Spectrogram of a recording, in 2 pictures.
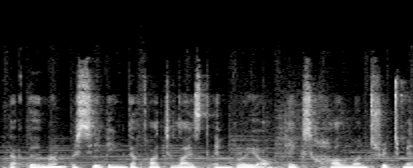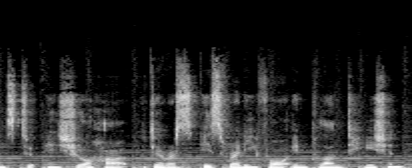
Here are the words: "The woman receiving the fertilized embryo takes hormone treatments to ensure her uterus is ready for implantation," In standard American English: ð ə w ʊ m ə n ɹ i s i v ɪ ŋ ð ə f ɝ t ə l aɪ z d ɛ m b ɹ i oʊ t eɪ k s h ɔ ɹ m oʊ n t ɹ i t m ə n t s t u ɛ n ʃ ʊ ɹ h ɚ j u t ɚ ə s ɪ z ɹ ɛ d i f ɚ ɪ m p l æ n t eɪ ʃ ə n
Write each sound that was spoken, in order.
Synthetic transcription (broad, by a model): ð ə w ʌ m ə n ɹ i s i v ɪ ŋ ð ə f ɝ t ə l aɪ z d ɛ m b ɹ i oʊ t eɪ k s h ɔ l m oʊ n t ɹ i t m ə n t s t u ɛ n ʃ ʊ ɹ h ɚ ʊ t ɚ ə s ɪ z ɹ ɛ d i f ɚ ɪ m p l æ n t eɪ ʃ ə n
